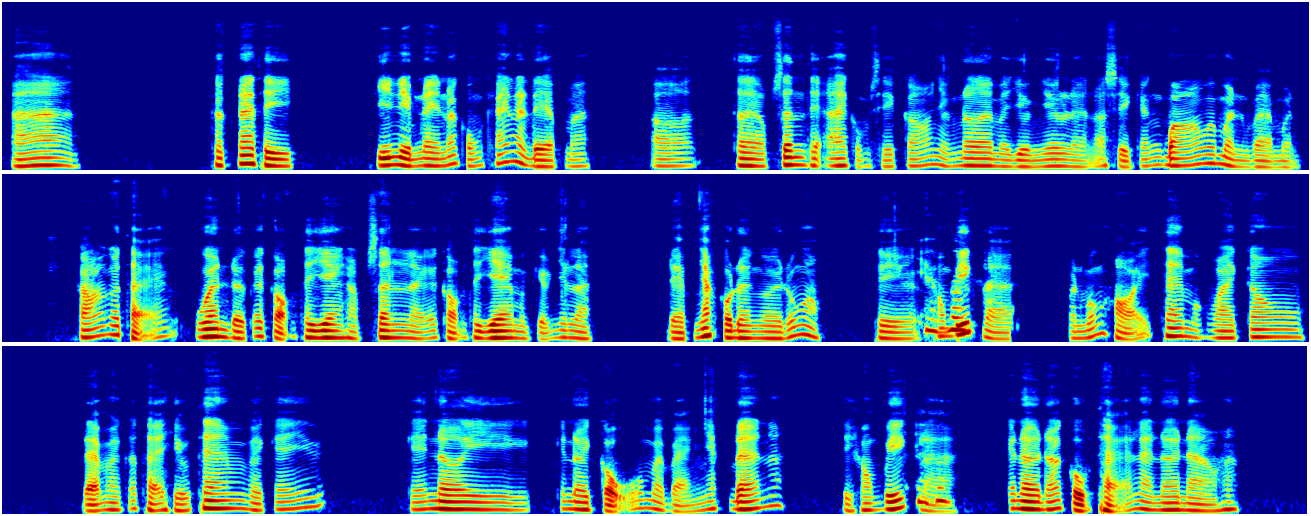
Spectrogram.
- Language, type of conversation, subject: Vietnamese, advice, Bạn thường bị gợi nhớ bởi những ngày kỷ niệm hoặc những nơi cũ như thế nào?
- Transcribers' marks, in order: tapping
